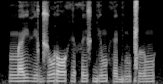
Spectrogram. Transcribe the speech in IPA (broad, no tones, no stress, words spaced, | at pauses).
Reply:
mɛjvʲɛ d͡ʒu ɾo xiθiʃ bʲɯmhebʲumǁɯm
